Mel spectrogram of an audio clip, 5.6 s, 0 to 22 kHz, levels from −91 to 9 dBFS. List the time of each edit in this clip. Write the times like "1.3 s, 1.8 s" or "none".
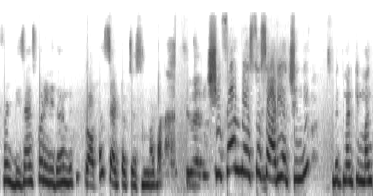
2.6 s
